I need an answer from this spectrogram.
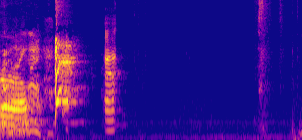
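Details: Young female Shetland Sheepdog named LaLa, growing up, playing with a ball indoors: a drawn-out harmonic yelp followed by sharp single barks spaced about a second apart, then quiet, with a person praising her and asking for the ball.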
